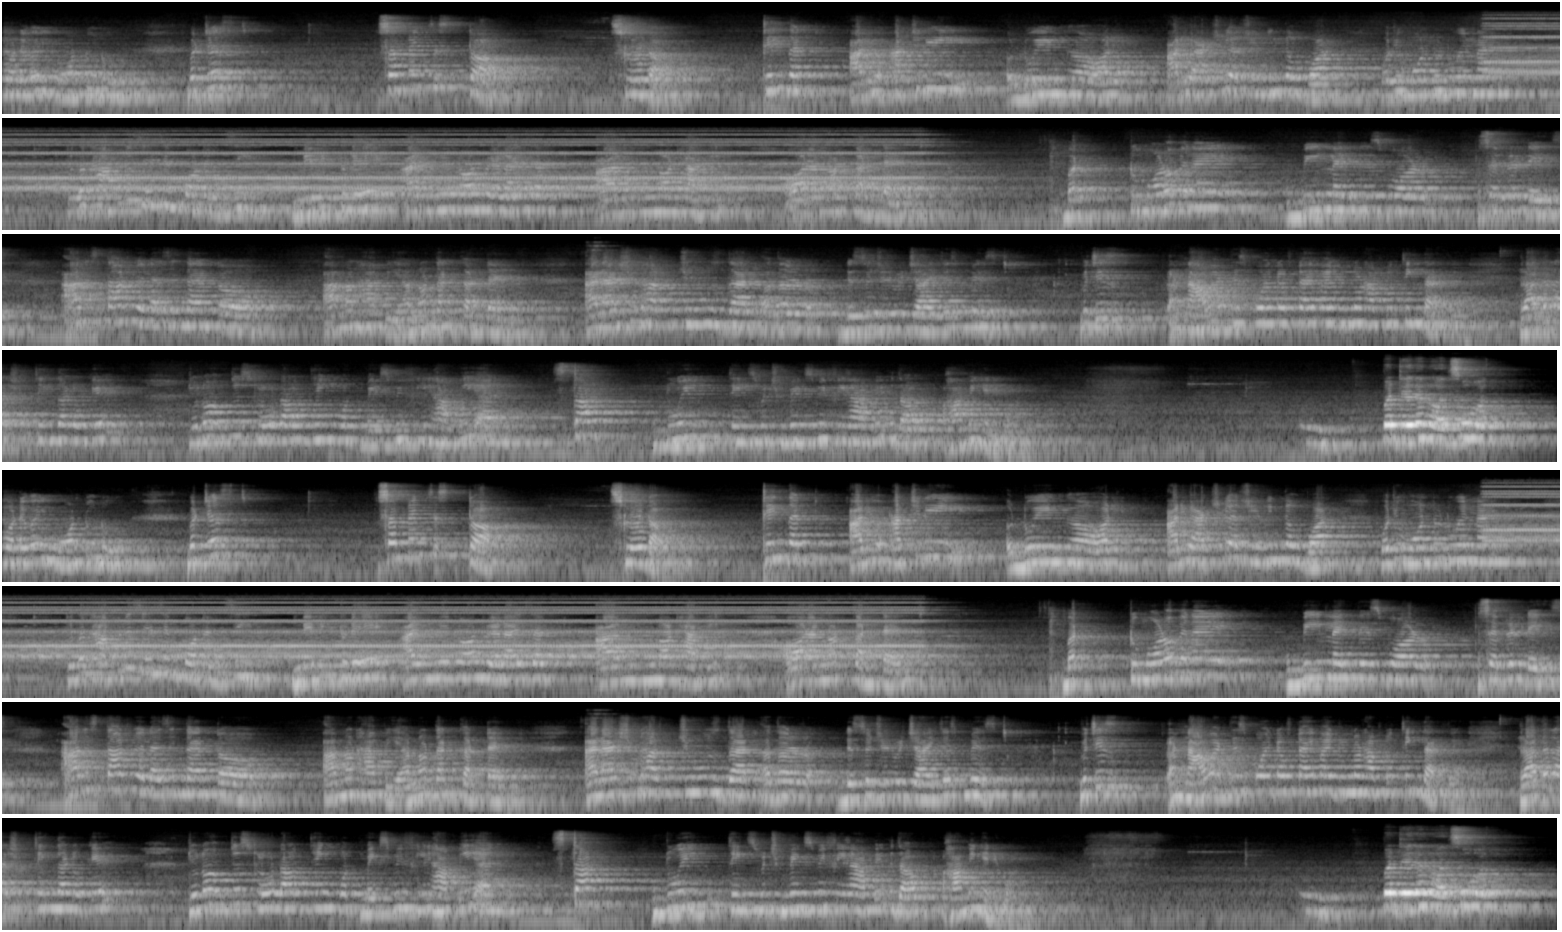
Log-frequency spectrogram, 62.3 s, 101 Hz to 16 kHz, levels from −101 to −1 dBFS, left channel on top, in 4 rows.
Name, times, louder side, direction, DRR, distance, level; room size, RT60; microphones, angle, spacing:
voice 1, 0.0-2.3 3.8-4.9 6.1-6.8 7.6-8.2 8.5-9.7 10.0-11.2 11.6-13.4 13.8-14.9 15.5-15.6 16.2-18.1 18.5-21.1 21.5-24.7 26.0-26.5 26.9-27.9 28.4-29.9 30.3-33.8 34.4-41.1 41.9-42.4 42.8-47.9 48.2-51.8 52.3-52.7 53.2-57.0 57.6-58.0, right 2 dB, 70° right, 4 dB, 0.7 m, -32 dB
sound 1, 14.8-24.8, right 2 dB, 25° right, 0.4 m, -32 dB
voice 2, 60.5-61.6, equal, 25° left, 3 dB, 0.5 m, -19 dB
7.4 x 3.0 x 5.9 m, 2.6 s
head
